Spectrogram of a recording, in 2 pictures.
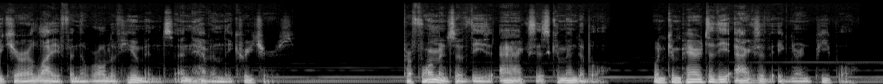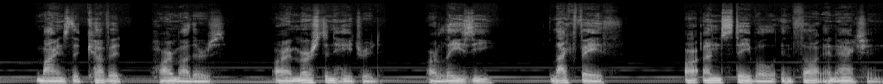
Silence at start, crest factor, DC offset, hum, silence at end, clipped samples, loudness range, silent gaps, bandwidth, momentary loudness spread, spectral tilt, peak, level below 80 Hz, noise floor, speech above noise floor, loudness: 0 s; 16 dB; under 0.1%; none; 0 s; under 0.1%; 3 LU; none; 19 kHz; 17 LU; -5.5 dB/octave; -6 dBFS; -38 dBFS; -44 dBFS; 25 dB; -20 LUFS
